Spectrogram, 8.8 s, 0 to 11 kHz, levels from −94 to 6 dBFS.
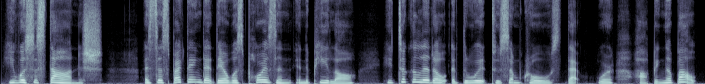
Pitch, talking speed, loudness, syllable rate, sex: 230 Hz, 175 wpm, -19 LUFS, 5.2 syllables/s, female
